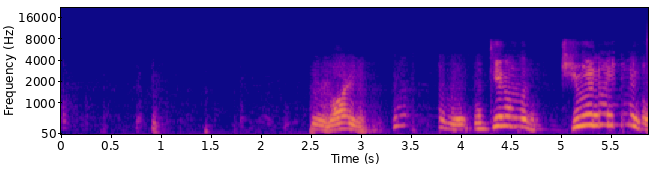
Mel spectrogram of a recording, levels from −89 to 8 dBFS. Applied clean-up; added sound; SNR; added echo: neural mask model DeepFilterNet 3.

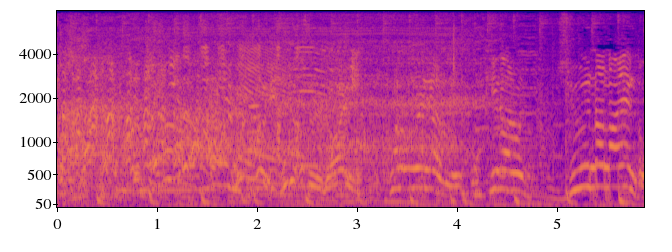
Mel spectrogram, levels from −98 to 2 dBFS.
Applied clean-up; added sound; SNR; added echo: none; Domestic sounds, home sounds; 9 dB; none.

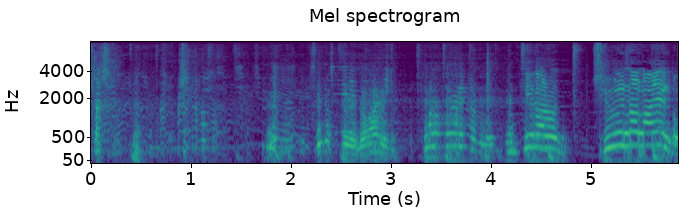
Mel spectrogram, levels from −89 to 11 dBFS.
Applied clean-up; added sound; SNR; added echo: neural mask model RNNoise.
